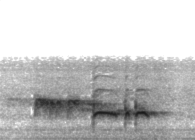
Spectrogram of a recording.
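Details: Zebra dove, local wild-type bird, delivering one phrase of soft cooing: a smooth lower note, then a run of quick, stuttering coos that fade away, with a faint hum in the background.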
